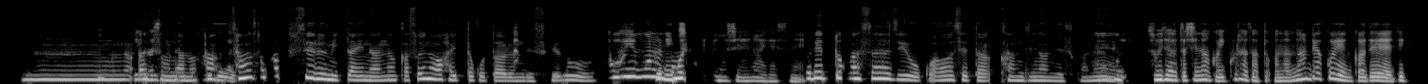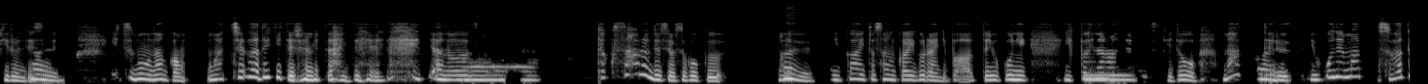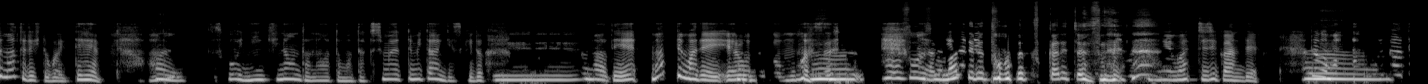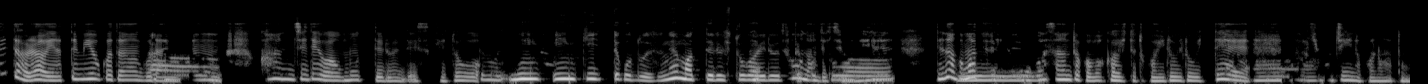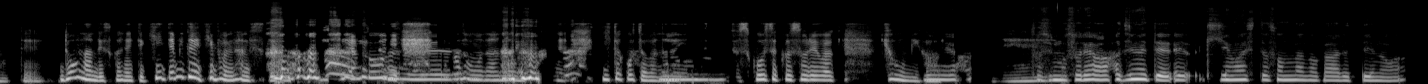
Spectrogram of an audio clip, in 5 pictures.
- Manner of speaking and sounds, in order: distorted speech; unintelligible speech; laughing while speaking: "できてるみたいで"; unintelligible speech; unintelligible speech; laughing while speaking: "待ってるとまた疲れちゃうんすね"; chuckle; chuckle
- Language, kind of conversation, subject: Japanese, unstructured, ストレスを感じたとき、どのようにリラックスしますか？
